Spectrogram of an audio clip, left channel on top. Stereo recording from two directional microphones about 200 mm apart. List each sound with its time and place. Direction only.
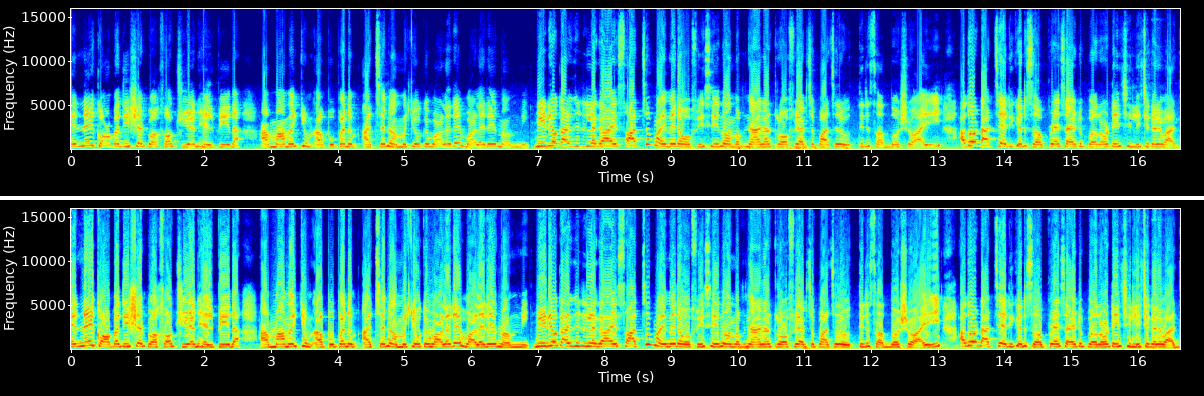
0.1 s a woman's voice: 35° right (ahead or behind)
6.9 s a child's voice: 20° right (ahead or behind)
13.4 s a child's voice: 10° right (ahead or behind)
